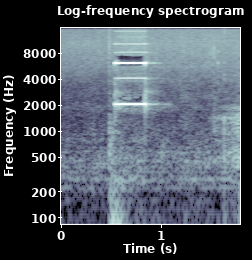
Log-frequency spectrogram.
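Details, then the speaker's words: Multimeter continuity test of a mobile-phone capacitor, off the board: a single steady high-pitched beep of about a third of a second, meaning the capacitor is shorted; a good capacitor gives no beep. "और फिलहाल ये short beep की आवाज आ रही है और आप इसको देखें ठीक है"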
